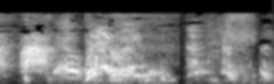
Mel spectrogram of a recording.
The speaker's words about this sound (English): Hey, quiet dogs.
